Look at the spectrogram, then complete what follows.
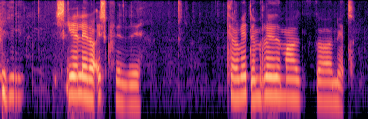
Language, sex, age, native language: Icelandic, male, 11, Icelandic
